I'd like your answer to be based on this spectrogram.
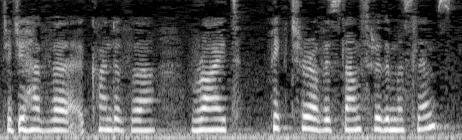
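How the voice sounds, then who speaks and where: A woman hosting an interview in a private home, asking formal, measured questions. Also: on the high side, little pitch movement, warm tone, a little hiss or hum, low-quality recording. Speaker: host. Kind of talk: studio-style interview.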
